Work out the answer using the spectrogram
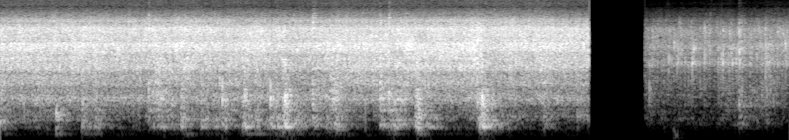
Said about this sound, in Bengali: করলা আর আলুটা আমি ভাজতে দিয়ে দিয়েছি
